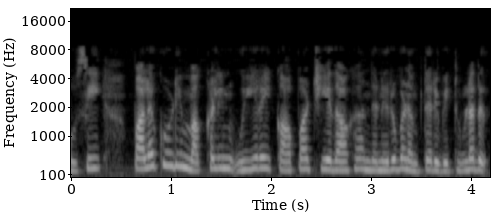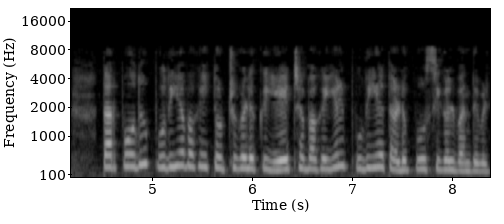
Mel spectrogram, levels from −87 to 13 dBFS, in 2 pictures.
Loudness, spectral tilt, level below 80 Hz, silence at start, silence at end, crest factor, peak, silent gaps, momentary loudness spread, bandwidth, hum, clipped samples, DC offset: -29 LUFS; -5 dB/octave; -68 dBFS; 0 s; 0 s; 18 dB; -10 dBFS; none; 5 LU; 8.8 kHz; none; under 0.1%; under 0.1%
